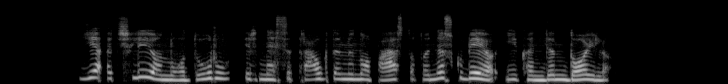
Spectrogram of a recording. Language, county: Lithuanian, Vilnius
